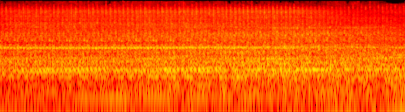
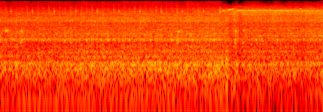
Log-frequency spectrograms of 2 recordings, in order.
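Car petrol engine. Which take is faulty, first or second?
second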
